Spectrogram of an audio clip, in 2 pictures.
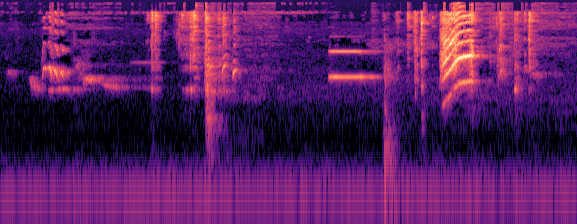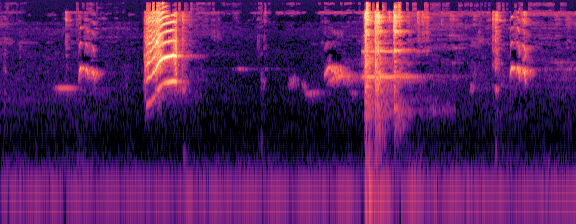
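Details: Male canary singing beside its female mate as she tends their first egg and adjusts the nest: scattered high chirps and whistles broken by loud, sharp, rising sweeping bursts every few seconds over a low steady hum.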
